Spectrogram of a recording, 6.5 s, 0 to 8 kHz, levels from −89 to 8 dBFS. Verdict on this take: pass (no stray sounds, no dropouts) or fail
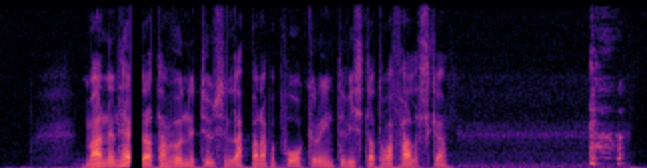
fail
